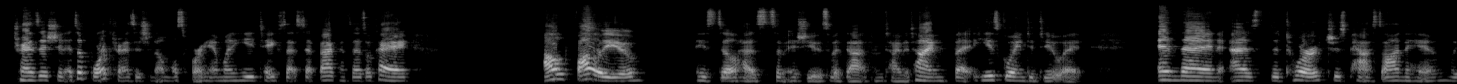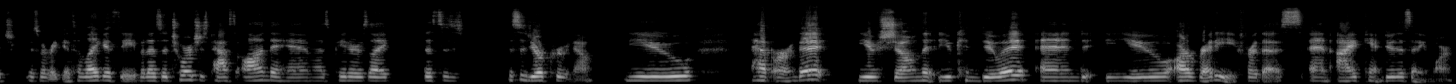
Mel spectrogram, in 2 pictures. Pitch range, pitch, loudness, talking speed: 175-240 Hz, 180 Hz, -28 LUFS, 200 wpm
